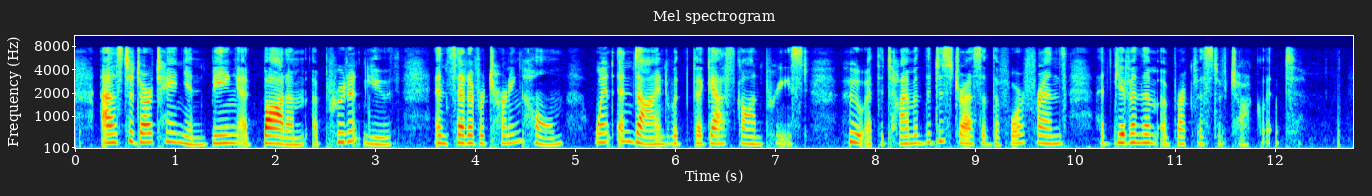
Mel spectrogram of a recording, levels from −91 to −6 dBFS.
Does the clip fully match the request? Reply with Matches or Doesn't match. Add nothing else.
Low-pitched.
Doesn't match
